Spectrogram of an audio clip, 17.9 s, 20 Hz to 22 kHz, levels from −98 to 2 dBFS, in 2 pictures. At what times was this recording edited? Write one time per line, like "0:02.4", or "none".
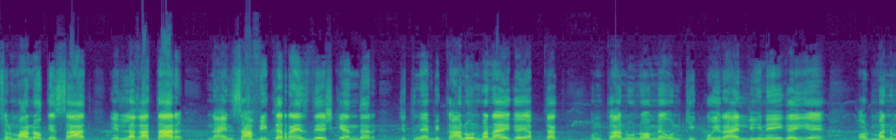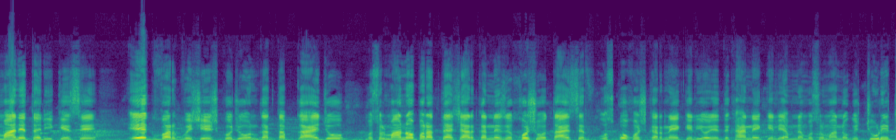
none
